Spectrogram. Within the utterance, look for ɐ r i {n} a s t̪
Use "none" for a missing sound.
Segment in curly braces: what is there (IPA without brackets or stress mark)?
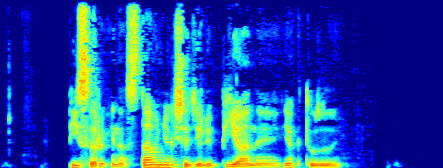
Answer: n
